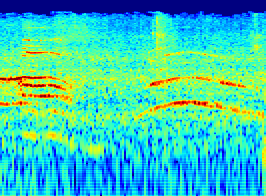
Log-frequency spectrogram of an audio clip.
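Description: Two high-pitched cries: a short falling one at the start and a longer one that rises and falls about a second in.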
